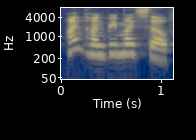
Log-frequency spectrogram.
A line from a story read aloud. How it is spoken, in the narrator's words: said Zeb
